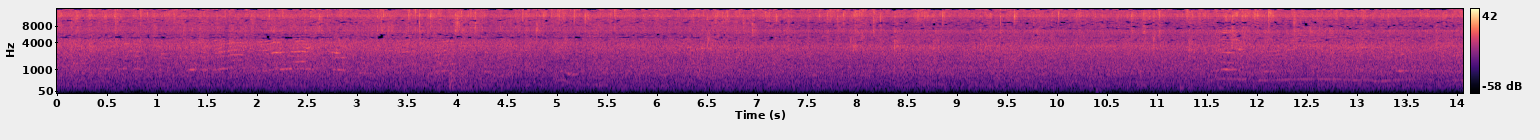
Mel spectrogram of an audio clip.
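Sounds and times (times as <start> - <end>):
heavy rain on puddled ground: 0.0 - 14.0.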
